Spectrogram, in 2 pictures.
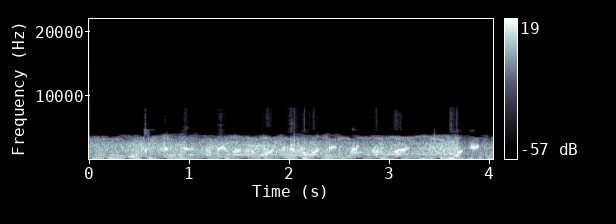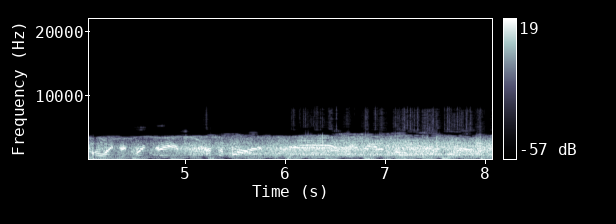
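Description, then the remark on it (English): A huge stadium crowd roars and cheers without pause after Billy Taylor scores a touchdown for Washington, with scattered shouts and whoops rising out of the dense wall of noise. It sounds muffled, like an old broadcast recording. “They're bringing down the house now, and the newest hero is rewarded for his bravery.”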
